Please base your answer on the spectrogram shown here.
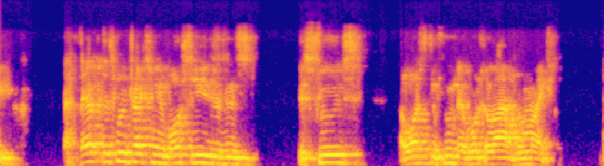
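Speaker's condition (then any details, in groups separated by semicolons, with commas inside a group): Cerebral palsy; wheelchair user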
